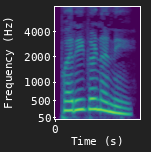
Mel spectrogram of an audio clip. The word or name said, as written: ಪರಿಗಣನೆ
